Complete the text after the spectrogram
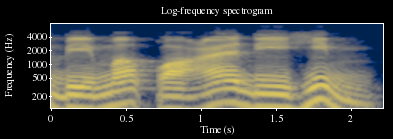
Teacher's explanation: Ha baris kasrah bunyi hi, bukan bunyi he.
